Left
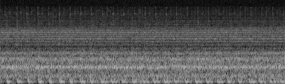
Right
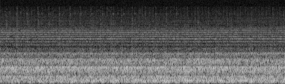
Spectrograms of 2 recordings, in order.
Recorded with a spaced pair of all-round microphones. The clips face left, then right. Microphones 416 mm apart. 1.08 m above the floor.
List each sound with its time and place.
0.0 s a fan: 70° right (ahead or behind)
